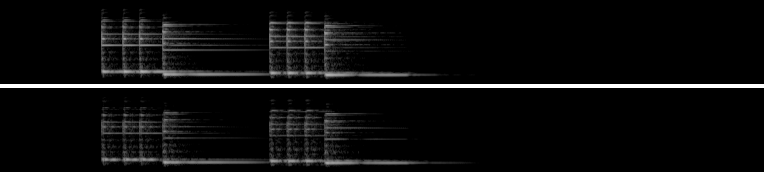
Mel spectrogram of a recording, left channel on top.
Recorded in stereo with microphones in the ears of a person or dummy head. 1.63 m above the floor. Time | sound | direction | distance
1.0 | a doorbell | 60° left (ahead or behind) | 1.4 m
